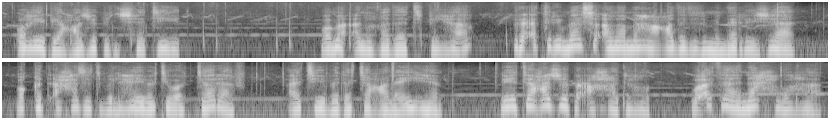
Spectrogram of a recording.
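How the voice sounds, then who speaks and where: A man narrating an audio novel in a measured storytelling manner. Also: on the high side, soft background music.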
